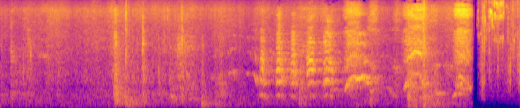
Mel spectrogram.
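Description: Scuffling and a boy's loud, high-pitched cries in short bursts as he is grabbed and wrestled to the floor, cutting off abruptly near the end.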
